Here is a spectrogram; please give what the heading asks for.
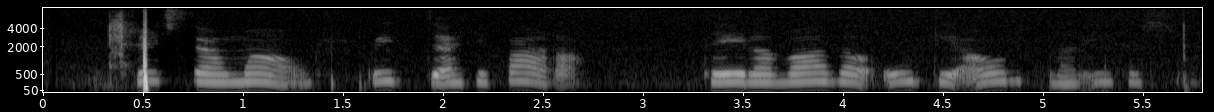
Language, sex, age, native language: Icelandic, female, 18-19, Icelandic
